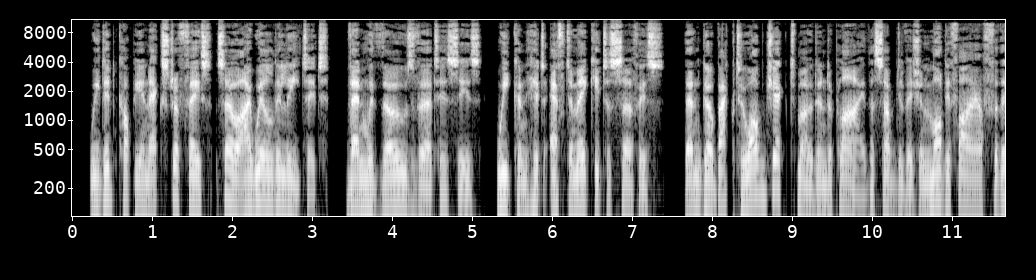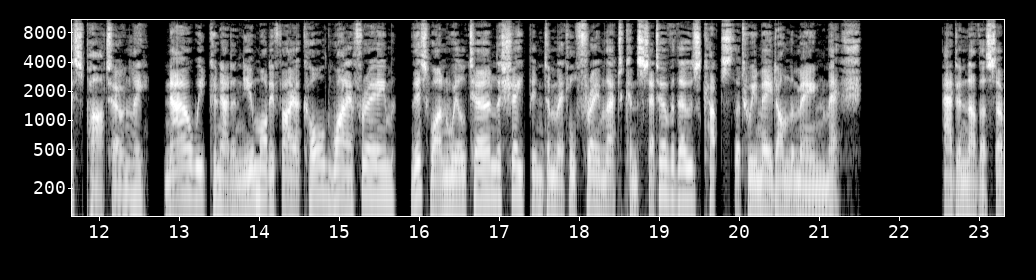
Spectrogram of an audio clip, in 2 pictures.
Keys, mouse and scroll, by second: 0.0 ctrl+z, 0.4-1.4 middle drag, 1.4 click, 2.3 click, 3.0 shift+click, 3.6 x, 4.9 middle click, 5.6 scroll down 2, 5.9 a, 6.6 f, 7.0 middle click, 7.7-8.5 scroll up 1, 8.5-9.6 drag, 9.6 Tab, 10.6-12.3 drag, 12.3 Tab, 12.6-13.4 scroll up 1, 13.4-15.2 drag, 15.2 Tab, 15.5-17.5 middle drag, 18.1-20.1 drag, 20.1-20.4 shift+middle drag, 20.4-21.6 scroll up 3, 21.6-22.4 drag, 22.4-22.7 scroll down 1, 22.7-23.3 middle drag.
